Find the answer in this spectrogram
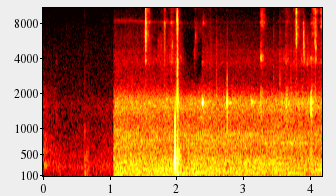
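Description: Handling noise from a stone-bead bracelet being moved close to the microphone: several light clicks and one sharper click about two seconds in. After about a second of silence, a faint steady hiss comes in underneath.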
